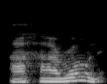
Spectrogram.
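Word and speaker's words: אַהֲרֹן: Aharon, excellent.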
